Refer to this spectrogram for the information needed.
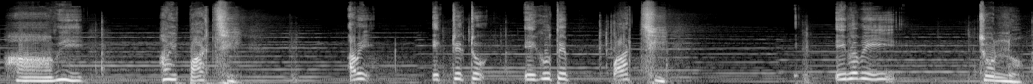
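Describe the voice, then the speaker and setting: A slow, wistful young man, emotive. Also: sits high, lively intonation, fairly bright tone, exaggerated voice. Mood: reflective, hopeful. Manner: halting, stammering, emotive delivery. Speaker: narrator and lead character. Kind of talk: dramatic Bengali audio story narration. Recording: music under the voice.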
